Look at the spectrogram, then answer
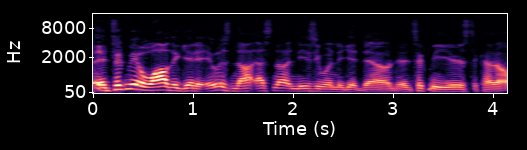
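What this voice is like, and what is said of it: Usual voice. Nothing is said of it.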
